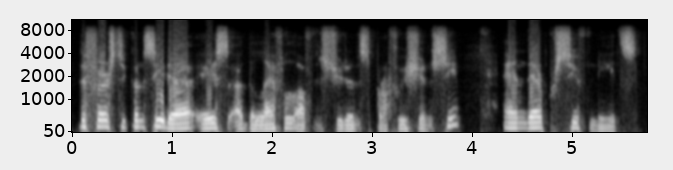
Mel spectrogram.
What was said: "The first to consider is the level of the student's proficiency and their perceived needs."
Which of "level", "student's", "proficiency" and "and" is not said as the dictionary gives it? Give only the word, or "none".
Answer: none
